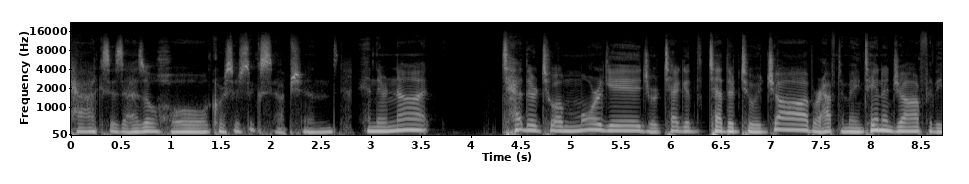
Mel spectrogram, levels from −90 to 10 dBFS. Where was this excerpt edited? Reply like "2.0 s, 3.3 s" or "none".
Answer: 2.8 s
